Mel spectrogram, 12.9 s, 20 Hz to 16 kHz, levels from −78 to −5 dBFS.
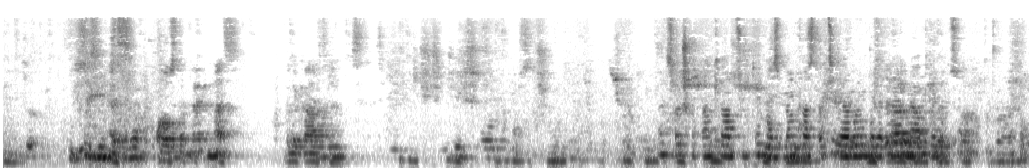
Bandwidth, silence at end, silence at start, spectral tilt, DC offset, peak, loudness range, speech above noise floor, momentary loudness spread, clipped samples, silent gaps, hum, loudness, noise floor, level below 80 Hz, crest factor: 11.5 kHz; 0 s; 0.05 s; -6 dB/octave; under 0.1%; -4 dBFS; 14 LU; 34 dB; 19 LU; under 0.1%; none; none; -23 LUFS; -57 dBFS; -54 dBFS; 20 dB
